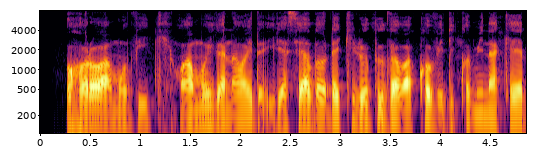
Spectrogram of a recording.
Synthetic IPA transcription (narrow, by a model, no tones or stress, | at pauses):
oɦɔɾɔwamoðiɡi̥wamoiɣanawaidɔ̰ʔiɾeasjaðɔdɛkiɾiɾɔðuðawakɔvidikominakɛːd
